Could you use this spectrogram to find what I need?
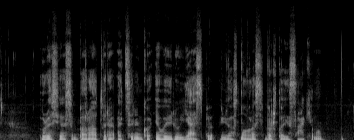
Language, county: Lithuanian, Šiauliai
